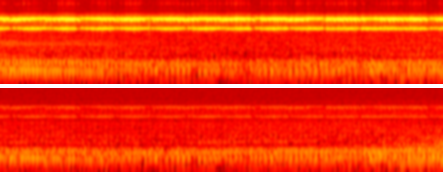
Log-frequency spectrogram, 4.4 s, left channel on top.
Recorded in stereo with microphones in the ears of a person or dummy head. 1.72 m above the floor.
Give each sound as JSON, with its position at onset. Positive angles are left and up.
{"t": 0.0, "sound": "an insect", "side_deg": 65}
